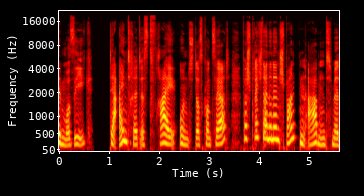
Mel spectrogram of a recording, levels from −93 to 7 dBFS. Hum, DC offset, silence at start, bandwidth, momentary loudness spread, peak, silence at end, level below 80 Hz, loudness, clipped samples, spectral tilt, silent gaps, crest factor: none; under 0.1%; 0 s; 19.5 kHz; 8 LU; -8 dBFS; 0 s; -66 dBFS; -24 LUFS; under 0.1%; -4.5 dB/octave; 0.70-1.00 s; 16 dB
